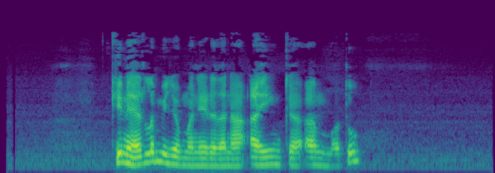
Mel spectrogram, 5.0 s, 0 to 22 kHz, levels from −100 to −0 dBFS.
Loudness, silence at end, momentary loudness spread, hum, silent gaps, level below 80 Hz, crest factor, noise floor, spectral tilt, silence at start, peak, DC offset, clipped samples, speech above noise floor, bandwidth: -21 LUFS; 1.35 s; 11 LU; none; none; -64 dBFS; 20 dB; -57 dBFS; -7 dB/octave; 1.15 s; -2 dBFS; under 0.1%; under 0.1%; 37 dB; 11 kHz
